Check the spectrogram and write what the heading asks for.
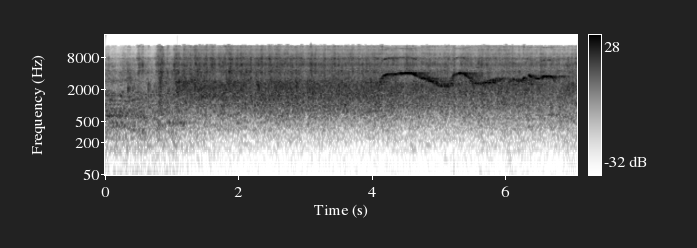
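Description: Theatre audience applauding steadily, with a high whistle that slides down and back up from about four seconds in.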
